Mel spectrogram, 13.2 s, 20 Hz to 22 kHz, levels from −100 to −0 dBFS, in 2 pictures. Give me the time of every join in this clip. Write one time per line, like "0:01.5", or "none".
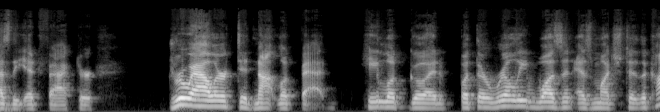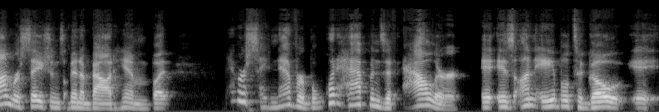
0:07.3
0:11.3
